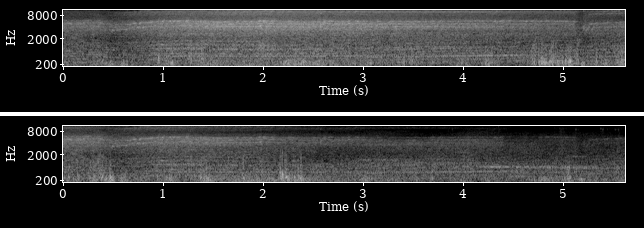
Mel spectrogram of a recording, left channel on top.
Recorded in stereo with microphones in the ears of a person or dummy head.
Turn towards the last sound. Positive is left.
turn(degrees=70)  # may be behind; listen again after turning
